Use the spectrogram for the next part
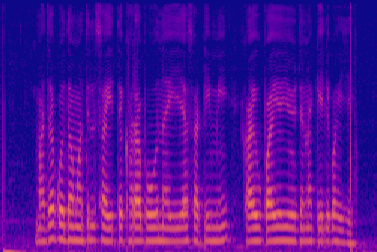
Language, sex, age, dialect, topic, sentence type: Marathi, male, 25-30, Standard Marathi, agriculture, question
